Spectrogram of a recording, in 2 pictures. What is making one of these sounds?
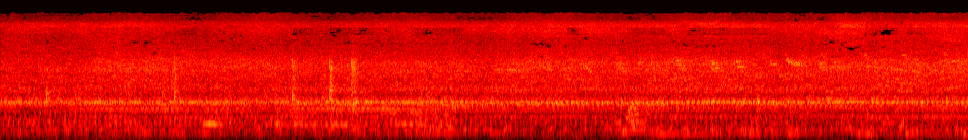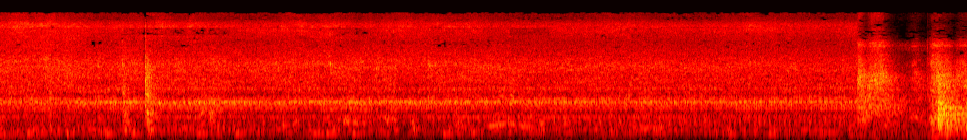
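A spray gun hisses steadily.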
